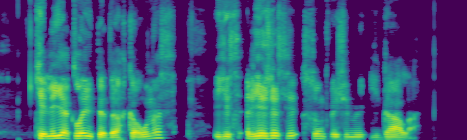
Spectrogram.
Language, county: Lithuanian, Klaipėda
